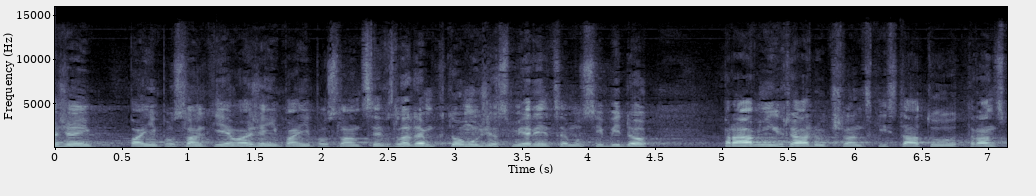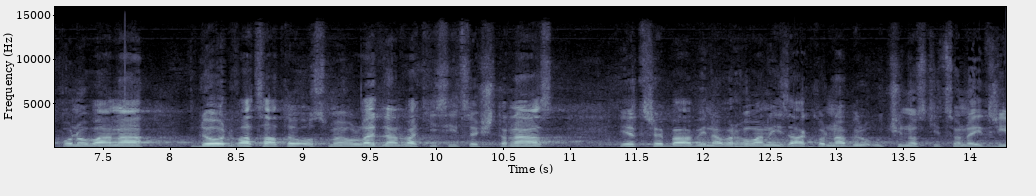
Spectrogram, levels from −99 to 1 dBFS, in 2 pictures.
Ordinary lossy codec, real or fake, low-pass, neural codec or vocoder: AAC, 48 kbps; real; 14.4 kHz; none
